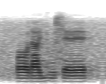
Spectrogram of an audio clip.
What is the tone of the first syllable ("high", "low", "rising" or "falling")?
low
